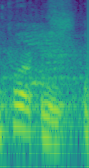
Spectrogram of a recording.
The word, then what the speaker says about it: important: بصوا بقى important، ممكن اقول ايه important، important كده ما انطقش التلي في الاخر، important، important بنفس الطريقه دي، الاولى تتنطق التلي الاولى همزه والثانيه ما تتنطقش، important.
